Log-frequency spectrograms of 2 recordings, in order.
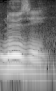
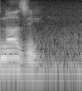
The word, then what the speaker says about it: Nuzzi: skateboarding is a crime your last name yeah it's pronounced nuzi yeah but everybody says Nazi and you're just like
